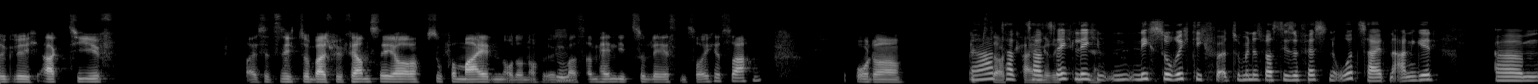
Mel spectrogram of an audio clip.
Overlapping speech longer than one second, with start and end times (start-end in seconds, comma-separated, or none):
9.7-11.0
